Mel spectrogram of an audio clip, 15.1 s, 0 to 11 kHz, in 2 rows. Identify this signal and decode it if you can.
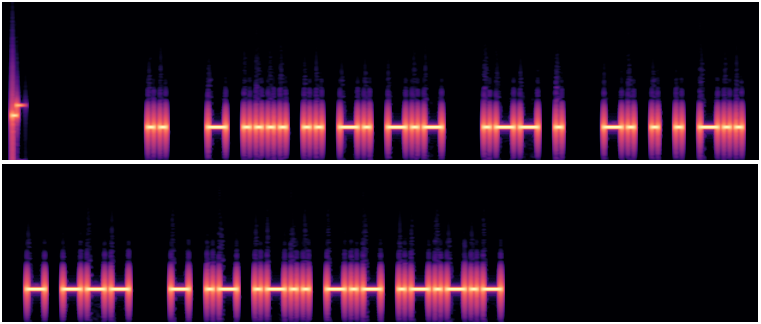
Morse code, heard as a keyed tone, about 21 wpm, 700 Hz. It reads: I THINK WE NEED TO TALK.
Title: Sentences with 5-Word Phrases - 20wpm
